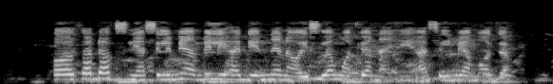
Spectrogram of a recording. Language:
Swahili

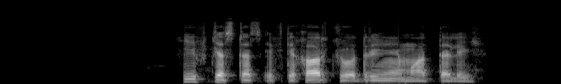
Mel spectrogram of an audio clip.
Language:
Gawri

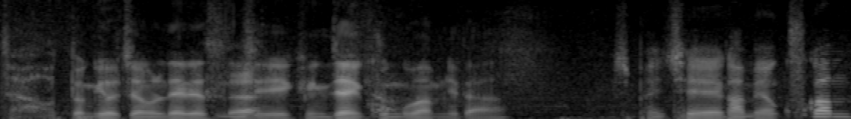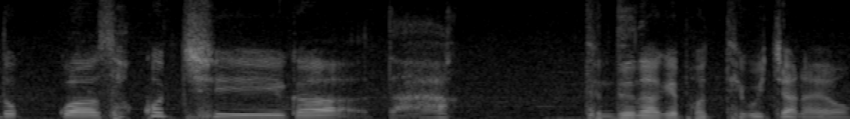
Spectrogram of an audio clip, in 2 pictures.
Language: Korean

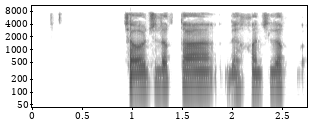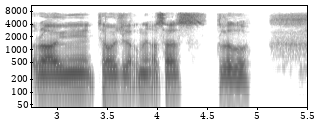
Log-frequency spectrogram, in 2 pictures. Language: Uyghur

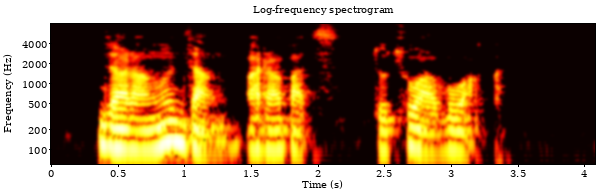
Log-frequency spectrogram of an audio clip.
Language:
Paiwan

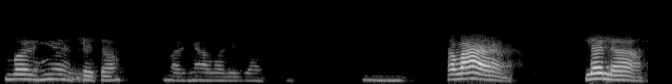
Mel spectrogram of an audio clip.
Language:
Maithili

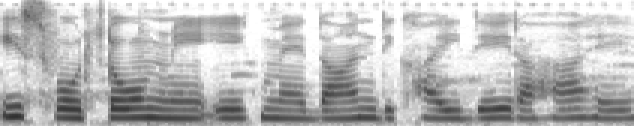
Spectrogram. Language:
Hindi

